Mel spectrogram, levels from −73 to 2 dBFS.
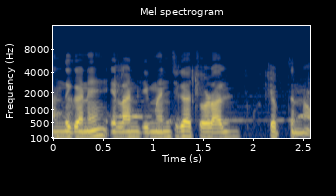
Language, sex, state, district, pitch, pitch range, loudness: Telugu, male, Andhra Pradesh, Krishna, 125 Hz, 120-125 Hz, -16 LUFS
